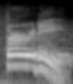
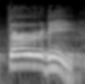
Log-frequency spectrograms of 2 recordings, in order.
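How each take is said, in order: No difference in how they are said.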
